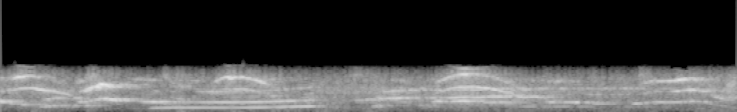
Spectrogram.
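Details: Kitten mewing: a run of high, thin meows that rise and fall in arched sweeps, several overlapping as though more than one kitten calls at once, with no other clear background sound.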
